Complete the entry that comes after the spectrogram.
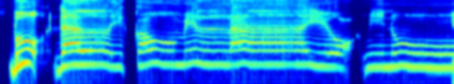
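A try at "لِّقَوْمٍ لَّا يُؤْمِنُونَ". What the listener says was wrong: Yuknya jangan neken, jangan ke tenggorokan. Ini kan hamzah. yuk, minum yuk, gitu.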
